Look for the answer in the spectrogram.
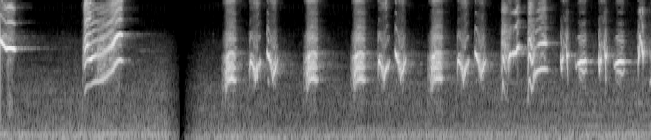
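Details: Long-tailed shrike (cendet) in full lure song, a rich varied repertoire. Opens with a thin whistle and a rapid sweeping phrase, then after a short pause launches into a fast run of chattering, squawky chirps with rising and falling slurred notes.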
